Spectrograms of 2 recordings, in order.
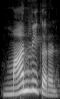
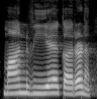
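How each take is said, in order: First: मानवीकरण as maan-vee-karan, no "ya"; correct pronunciation. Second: मानवीयकरण slowly, with an extra "ya" after "vee"; incorrect pronunciation. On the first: Teacher giving the correct word, मानवीकरण without "ya". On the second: Teacher showing students a wrong word, मानवीयकरण with extra "ya". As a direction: say मानवीयकरण as maan-vee-ya-karan. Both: Shown as a demonstration. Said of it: "क्या होता है शुद्ध".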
